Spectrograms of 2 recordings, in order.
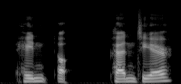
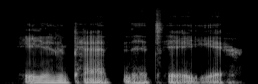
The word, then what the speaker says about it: Hayden Panettiere: Hayden Panettiere. – Okay. Hayden Panettiere.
